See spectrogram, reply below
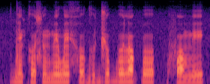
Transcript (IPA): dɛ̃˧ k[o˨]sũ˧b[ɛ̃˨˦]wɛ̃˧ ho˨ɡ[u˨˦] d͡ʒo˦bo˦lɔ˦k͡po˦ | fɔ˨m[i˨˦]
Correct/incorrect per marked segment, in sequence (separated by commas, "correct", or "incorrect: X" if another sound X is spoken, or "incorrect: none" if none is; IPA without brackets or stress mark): correct, incorrect: ɛ̃˧, correct, incorrect: e˨˦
